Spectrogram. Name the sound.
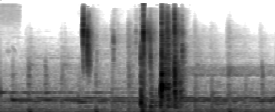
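typing on a keyboard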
